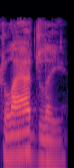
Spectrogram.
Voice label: "gladly", us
